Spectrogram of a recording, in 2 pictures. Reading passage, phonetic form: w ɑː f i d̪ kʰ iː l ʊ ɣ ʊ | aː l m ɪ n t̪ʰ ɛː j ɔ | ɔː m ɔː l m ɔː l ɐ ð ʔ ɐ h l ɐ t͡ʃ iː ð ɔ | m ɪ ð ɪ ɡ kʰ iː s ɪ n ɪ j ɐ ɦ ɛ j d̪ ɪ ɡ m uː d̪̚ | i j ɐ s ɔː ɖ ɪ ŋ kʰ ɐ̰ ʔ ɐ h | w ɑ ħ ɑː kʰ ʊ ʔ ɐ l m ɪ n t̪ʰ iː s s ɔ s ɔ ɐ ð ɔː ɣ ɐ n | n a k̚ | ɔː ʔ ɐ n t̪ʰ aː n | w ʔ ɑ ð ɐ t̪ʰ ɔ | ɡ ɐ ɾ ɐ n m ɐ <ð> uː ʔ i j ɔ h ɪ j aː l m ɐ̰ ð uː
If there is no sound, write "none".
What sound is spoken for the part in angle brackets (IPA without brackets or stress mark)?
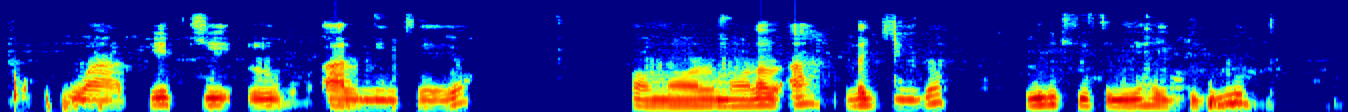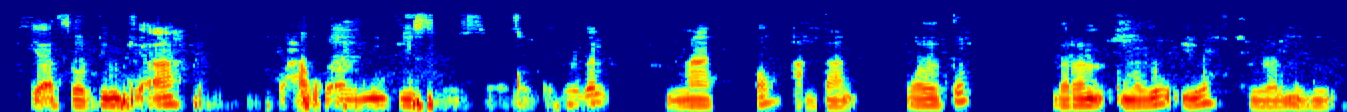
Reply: ð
